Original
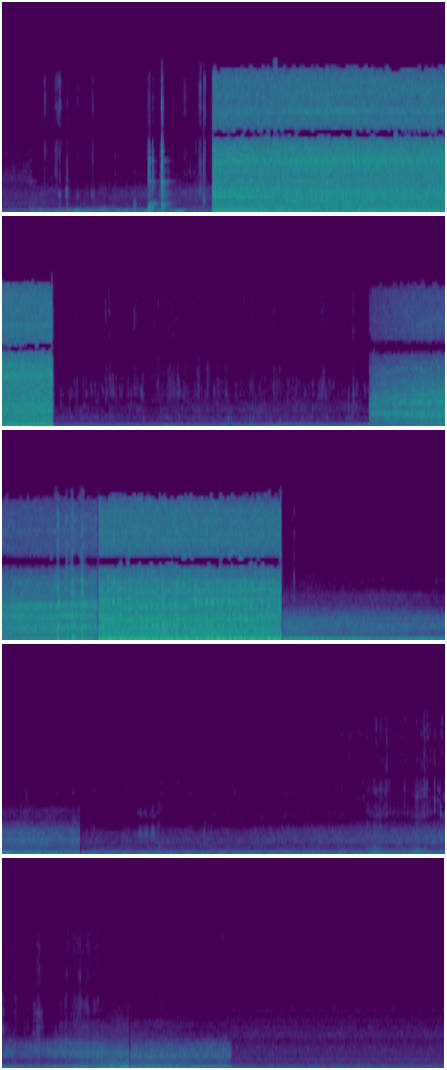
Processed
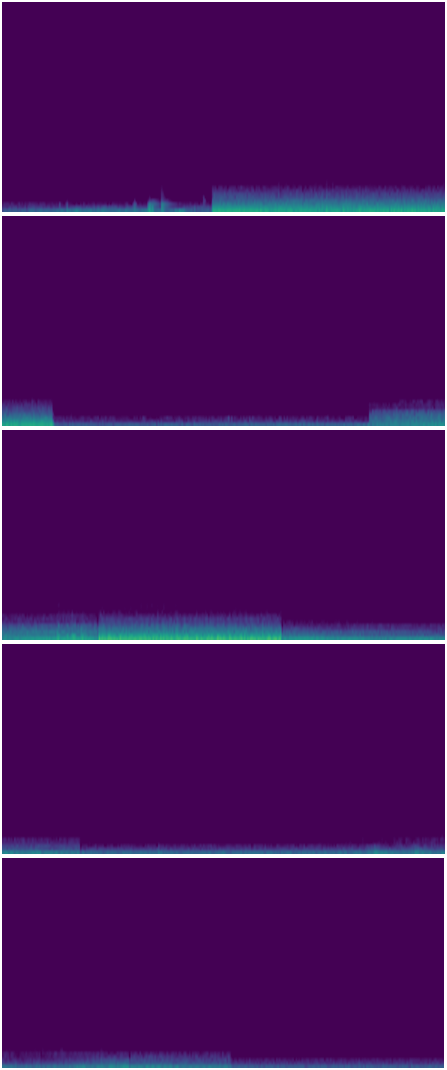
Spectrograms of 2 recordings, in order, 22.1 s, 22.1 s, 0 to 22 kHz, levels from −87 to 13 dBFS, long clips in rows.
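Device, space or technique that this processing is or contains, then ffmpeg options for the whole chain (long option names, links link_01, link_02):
under water: -filter_complex "[0:a]lowpass=frequency=800:width=0.5412,lowpass=frequency=800:width=1.3066,equalizer=frequency=280:width_type=o:width=0.59:gain=10,asettb=1/sr,asplit=3[link_01][link_02][link_03];[link_01]atrim=end=17.204[link_04];[link_02]atrim=start=17.2:end=18.34,asetpts=PTS-STARTPTS,afade=type=in:duration=0.004:curve=qsin,afade=type=out:start_time=1.136:duration=0.004:curve=qsin,highshelf=frequency=2100:gain=10.5[link_05];[link_03]atrim=start=18.336[link_06];[link_04][link_05]acrossfade=duration=0.004:curve1=hsin:curve2=qsin[link_07];[link_07][link_06]acrossfade=duration=0.004:curve1=qsin:curve2=hsin"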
